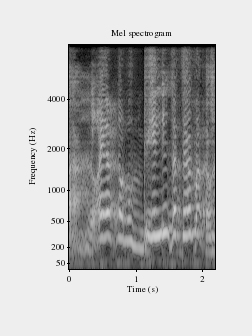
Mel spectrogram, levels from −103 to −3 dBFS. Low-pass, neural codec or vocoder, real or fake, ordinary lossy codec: none; codec, 16 kHz, 0.5 kbps, FreqCodec, larger model; fake; none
